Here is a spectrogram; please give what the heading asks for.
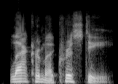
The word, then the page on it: lachryma Christi: American English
